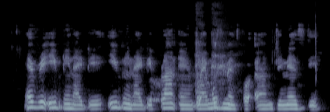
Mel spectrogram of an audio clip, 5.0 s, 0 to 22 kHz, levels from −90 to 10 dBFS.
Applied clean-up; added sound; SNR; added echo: classical method log-MMSE.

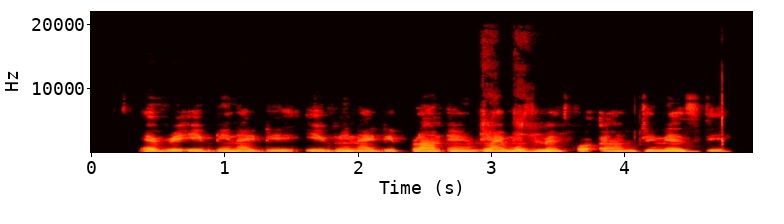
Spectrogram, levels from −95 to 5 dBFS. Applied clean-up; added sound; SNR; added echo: neural mask model Resemble Enhance denoiser.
